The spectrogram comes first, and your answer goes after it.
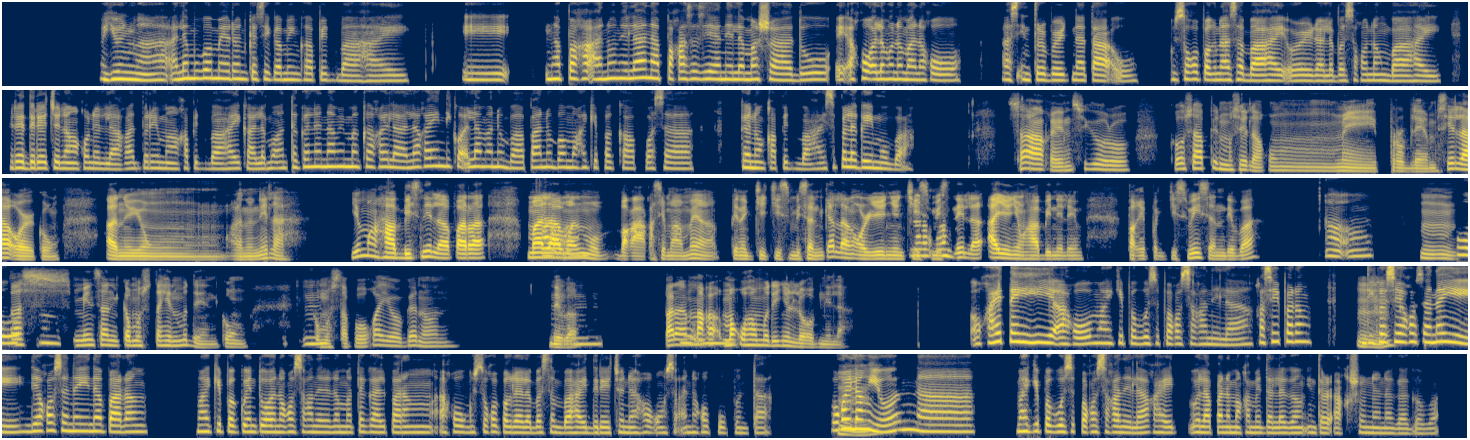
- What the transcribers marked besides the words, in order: other background noise; tapping
- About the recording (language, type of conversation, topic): Filipino, advice, Paano ako makikipagkapwa nang maayos sa bagong kapitbahay kung magkaiba ang mga gawi namin?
